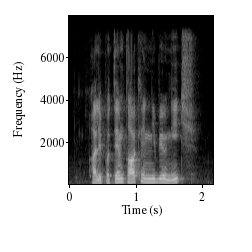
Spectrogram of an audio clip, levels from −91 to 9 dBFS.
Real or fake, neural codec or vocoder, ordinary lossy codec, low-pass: real; none; none; 7.2 kHz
